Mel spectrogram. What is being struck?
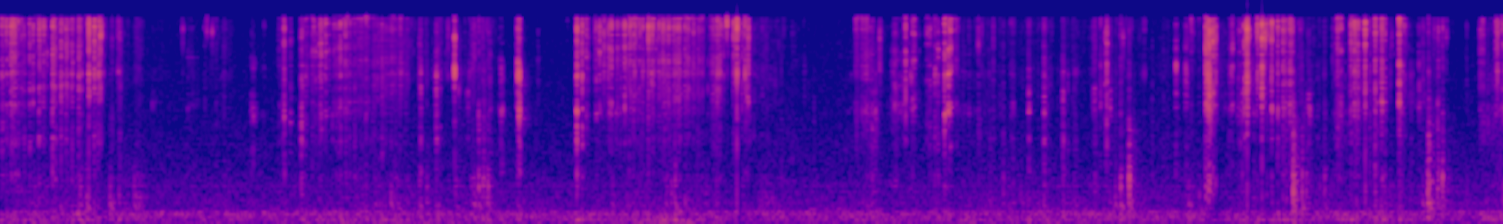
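Bar of soap.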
